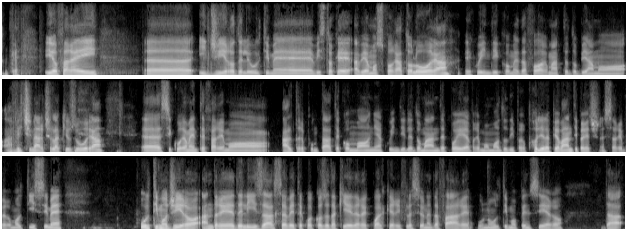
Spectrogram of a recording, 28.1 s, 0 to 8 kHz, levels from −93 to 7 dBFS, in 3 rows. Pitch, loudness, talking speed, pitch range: 120 Hz, -18 LUFS, 135 wpm, 110-135 Hz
